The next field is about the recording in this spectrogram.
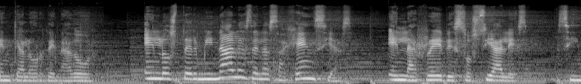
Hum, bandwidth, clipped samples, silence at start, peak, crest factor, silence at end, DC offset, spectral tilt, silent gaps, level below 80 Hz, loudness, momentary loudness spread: none; 18 kHz; under 0.1%; 0 s; 0 dBFS; 14 dB; 0 s; under 0.1%; -3.5 dB/octave; none; -36 dBFS; -14 LUFS; 12 LU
